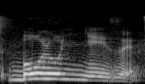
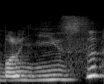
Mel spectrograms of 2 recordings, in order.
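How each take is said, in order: First: Bolognese slow, final e sounded, "bolo-nyeh-zeh"; correct Italian pronunciation. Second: Bolognese cut short as "bolo-neez"; wrong pronunciation. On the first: Teacher correcting English habit, slow Italian bolognese. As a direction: sound every vowel in bolognese, slowly. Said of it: "it's bolognese". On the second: Teacher showing English habit, bolognese without final vowel. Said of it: "so it's not bolognese". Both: Shown as a demonstration.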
